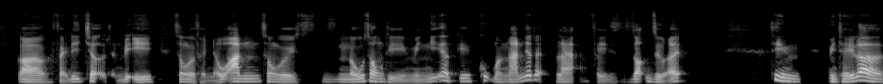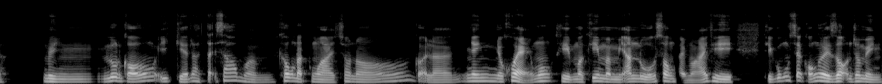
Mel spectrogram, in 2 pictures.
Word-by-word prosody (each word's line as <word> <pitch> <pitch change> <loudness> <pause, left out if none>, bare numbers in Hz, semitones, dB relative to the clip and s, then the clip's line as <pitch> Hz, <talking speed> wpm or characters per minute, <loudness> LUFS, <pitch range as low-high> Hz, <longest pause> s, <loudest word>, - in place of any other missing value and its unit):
ờ, 105 -3 +5
phải - - -3
đi 125 +3 -3
chợ - - +2
chuẩn - - -13
bị, 115 +1 +1 0.2
xong 130 -2 -1
rồi 105 - +1
phải 95 - -10
nấu 90 - -1
ăn, 135 0 +6
xong 130 -3 -2
rồi 105 -1 0
x 105 - -19 0.2
nấu 115 +3 +1
xong 130 -3 +1
thì 105 -3 -4
mình 105 +1 -7
nghĩ 150 - -2
là - - +2
cái 145 0 -3
khúc - - -5
mà 115 - -2
ngán 105 +8 +3
nhất 210 +1 +2
ấy - - -3
là - - +1 0.2
phải 95 - -7
d 100 +4 -19
dọn 135 +3 +1
rửa 115 -3 -2
ấy. - - +4 0.9
Thì 210 - +3 0.5
mình 135 - 0
thấy 135 +2 +3
là 165 -10 +8 0.4
mình 120 -3 -3
luôn 150 +5 0
có 145 +5 +2
ý 140 - -4
kiến 120 +1 -1
là 155 - -3
tại - - -5
sao 180 0 -3
mà 135 -6 -6 0.3
không 165 -1 +1
đặt - - +1
ngoài 110 -4 0
cho 140 - -6
nó, 120 0 -3 0.3
gọi - - -3
là, 105 0 -4
nhanh, 155 -1 0
nó 135 - -1
khỏe, - - +5
đúng 140 - -7
không? 160 +1 +1
Thì 130 -3 +1
mà 120 0 -2
khi 155 - -1
mà 130 -3 +1
mình 115 0 -2
ăn 130 0 +1
uống 115 +1 0
xong 145 -2 +1
thoải - - -4
mái 100 +6 -1
thì 125 -7 +1 0.3
thì 125 - -5
cũng 170 +4 -3
sẽ 180 - -2
có - - -1
người 160 -4 +6
dọn 140 -1 +3
cho 145 - 0
mình. 115 -5 -1
125 Hz, 260 wpm, -24 LUFS, 115-145 Hz, 0.9 s, là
